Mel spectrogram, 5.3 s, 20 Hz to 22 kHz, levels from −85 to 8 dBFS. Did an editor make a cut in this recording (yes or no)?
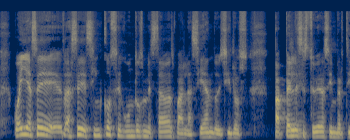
yes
